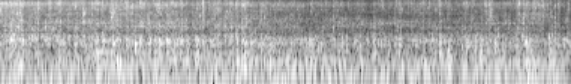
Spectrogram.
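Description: A litre of water is poured into a sprayer tank in a faint, steady splashing trickle that runs continuously, close and alone.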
